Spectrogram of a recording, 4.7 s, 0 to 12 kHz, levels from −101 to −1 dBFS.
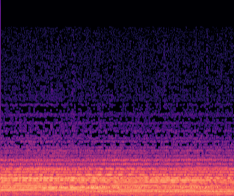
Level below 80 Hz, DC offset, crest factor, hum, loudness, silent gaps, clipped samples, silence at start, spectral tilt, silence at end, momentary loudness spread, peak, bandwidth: -46 dBFS; under 0.1%; 12 dB; none; -19 LUFS; none; under 0.1%; 0 s; -9 dB/octave; 0 s; 2 LU; -6 dBFS; 5.2 kHz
